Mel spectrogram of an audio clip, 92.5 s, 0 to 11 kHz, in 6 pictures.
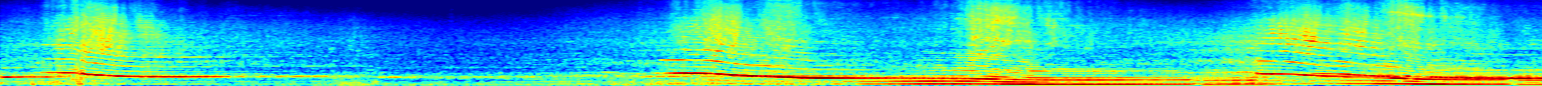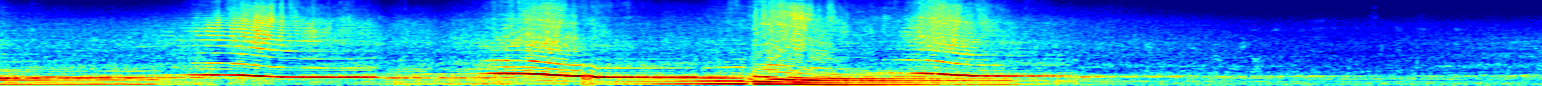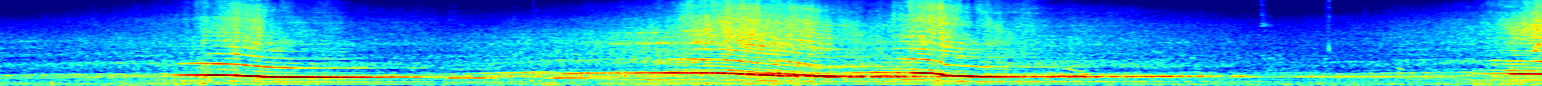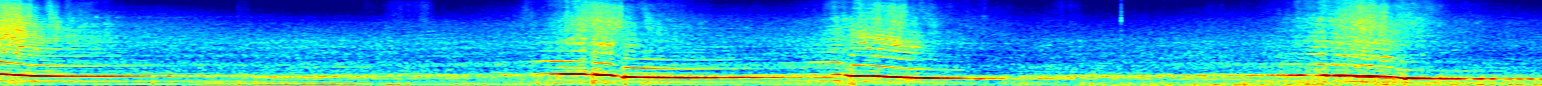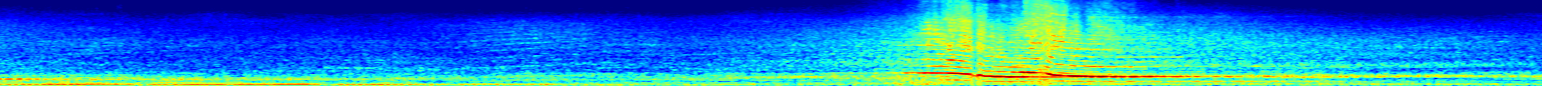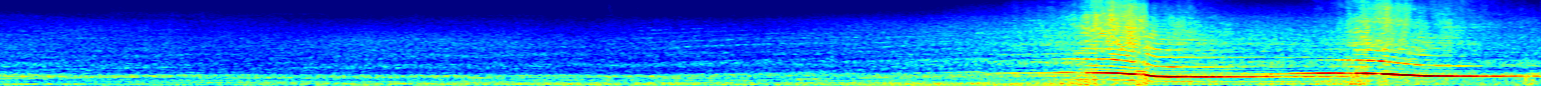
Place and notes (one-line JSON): {"title": "Brands Hatch GP Circuit, West Kingsdown, Longfield, UK - WSB 1998 ... Supersports 600s ... FP3 ...", "date": "1998-08-01 12:30:00", "description": "WSB 1998 ... Supersports 600s ... FP3 ... one point stereo mic to minidisk ...", "latitude": "51.36", "longitude": "0.26", "altitude": "151", "timezone": "Europe/London"}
